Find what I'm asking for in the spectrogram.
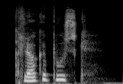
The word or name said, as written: klokkebusk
